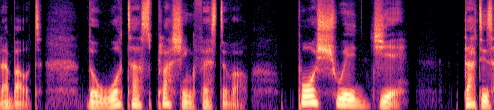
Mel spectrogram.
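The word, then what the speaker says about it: 泼水节: have never heard about, the Water Splashing Festival, Pō Shuǐ Jié.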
